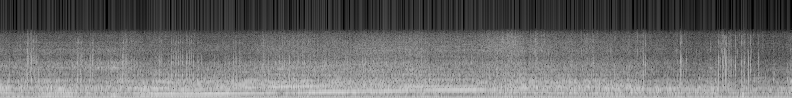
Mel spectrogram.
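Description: MINI Cooper's four-cylinder engine heard from inside the cabin on an autocross run: it accelerates in one long rising pull from about two seconds in to about seven seconds, then drops off as the throttle is lifted. Tyre and road noise runs throughout, with a few short clicks near the end.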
